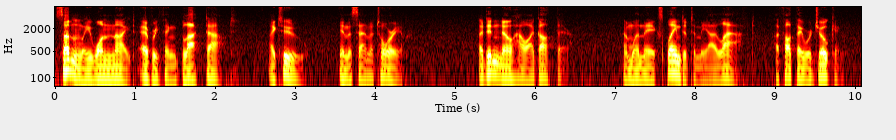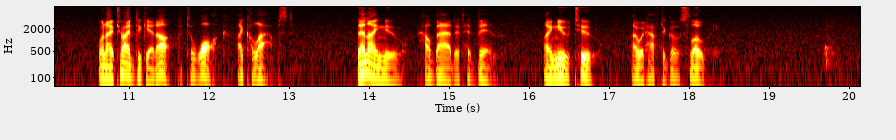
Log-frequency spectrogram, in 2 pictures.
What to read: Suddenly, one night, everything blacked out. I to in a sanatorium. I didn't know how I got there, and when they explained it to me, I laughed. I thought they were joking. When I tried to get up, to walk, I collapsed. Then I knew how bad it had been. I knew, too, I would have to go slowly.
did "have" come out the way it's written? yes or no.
yes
